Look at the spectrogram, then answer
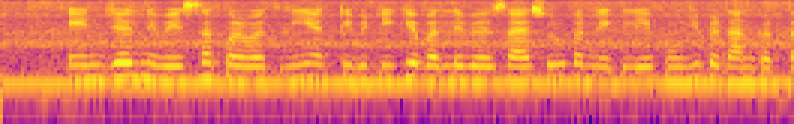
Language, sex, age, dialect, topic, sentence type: Hindi, female, 31-35, Kanauji Braj Bhasha, banking, statement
